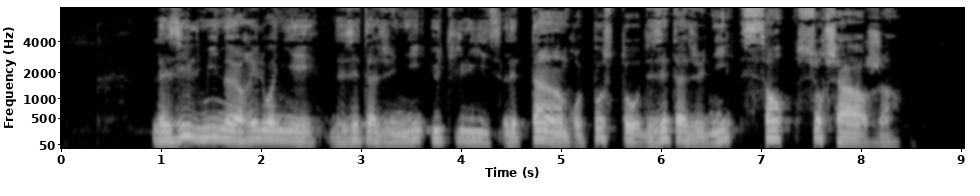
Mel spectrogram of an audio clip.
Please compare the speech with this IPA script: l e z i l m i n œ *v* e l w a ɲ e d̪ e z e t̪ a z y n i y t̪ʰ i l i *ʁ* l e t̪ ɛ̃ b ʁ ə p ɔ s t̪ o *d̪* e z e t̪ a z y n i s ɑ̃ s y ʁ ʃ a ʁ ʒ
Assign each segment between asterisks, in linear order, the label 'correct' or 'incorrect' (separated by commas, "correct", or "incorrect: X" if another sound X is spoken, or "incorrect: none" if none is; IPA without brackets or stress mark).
incorrect: ʁ, incorrect: z, correct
